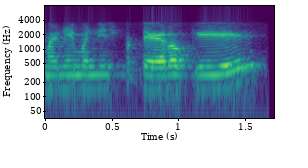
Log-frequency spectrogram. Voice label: loud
